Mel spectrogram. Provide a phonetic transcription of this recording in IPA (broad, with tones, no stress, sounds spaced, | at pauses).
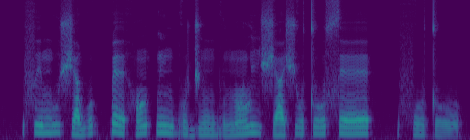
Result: f e˧ m u˧ ʃ a˨ w o˨˦ k͡p ɛ˦˨ h ɔ̃˨˦ k͡p ĩ˦ ɡ͡b o˦˨ d͡ʒ ũ˧ b u˨ n ɔ̃˨˦ l i˦˨ ʃ a˨˦ ʃ o˦ t o˦ s ɛ˦ | f o˨ t o˨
